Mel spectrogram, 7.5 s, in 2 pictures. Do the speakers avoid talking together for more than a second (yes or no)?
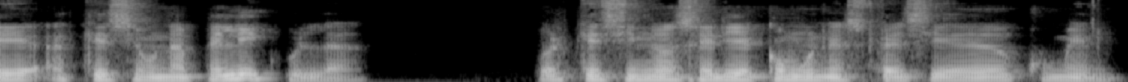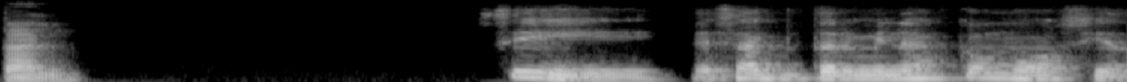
yes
